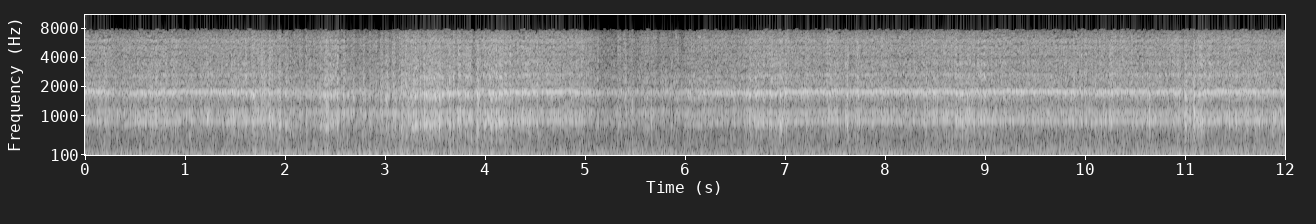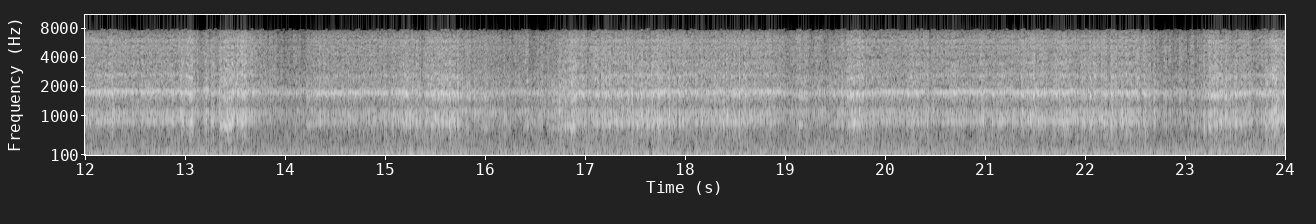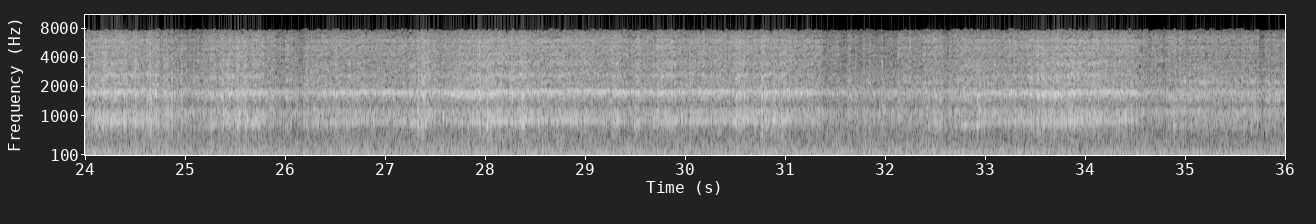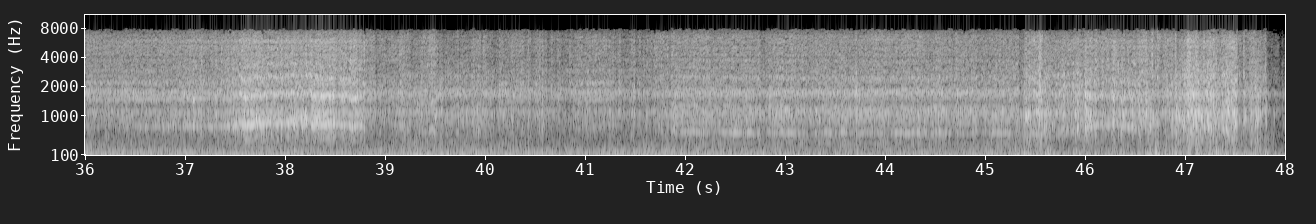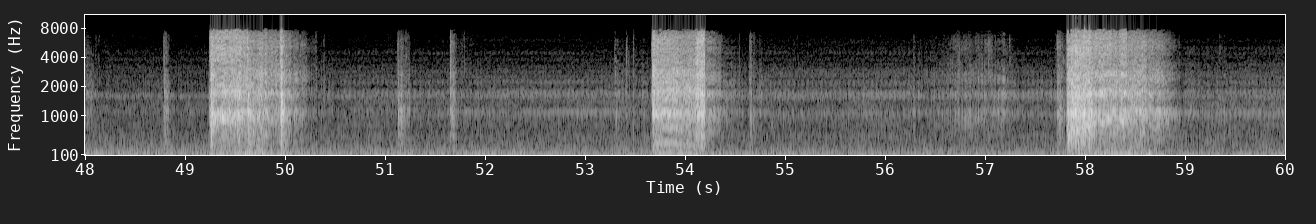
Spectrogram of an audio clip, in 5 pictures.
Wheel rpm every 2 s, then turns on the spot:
230, 220, 230, 220, 230, 240, 230, 230, 230, 230, 230, 230, 220, 230, 230, 230, 220, 220, 200, 190, 190, 200, 200, 160, 40, 10, 20, 20, 40, 30.
none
